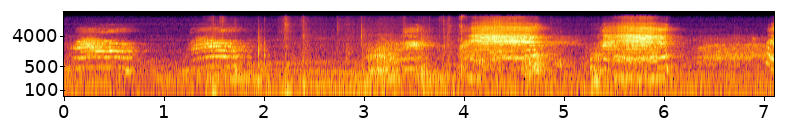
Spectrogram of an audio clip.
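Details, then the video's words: A mother cat calls for her outdoor-born kittens with two short, bright, downward-curving meows, then a pause with soft clicks and thumps, followed by two longer, louder, strained meows. "Mommy cat calling for her kittens"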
